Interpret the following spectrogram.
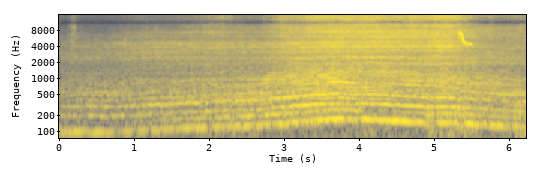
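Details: Loud, throaty exhaust drone rising and falling with a blip of the throttle, loud enough to bother the neighbors; the silencer is worn and needs replacing.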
